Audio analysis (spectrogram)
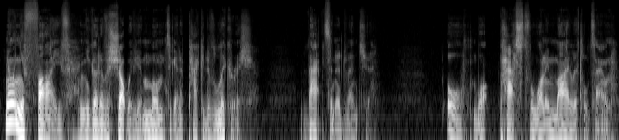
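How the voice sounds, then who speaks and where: A man's voice: lowish voice, a little mellow, dry recording, clean studio sound. A man acting in a radio drama as a wry, anxious science officer aboard a submarine, chatty and dryly sarcastic.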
